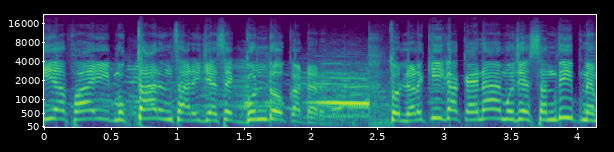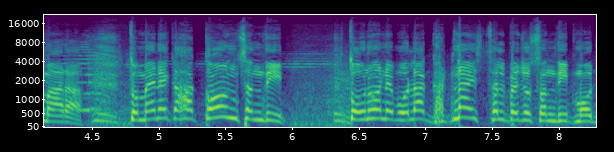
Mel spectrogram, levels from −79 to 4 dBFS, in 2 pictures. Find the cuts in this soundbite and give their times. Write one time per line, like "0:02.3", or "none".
0:02.4
0:06.2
